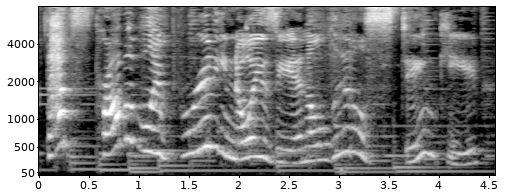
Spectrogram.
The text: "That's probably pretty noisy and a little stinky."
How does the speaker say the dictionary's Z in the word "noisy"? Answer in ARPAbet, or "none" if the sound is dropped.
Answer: Z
